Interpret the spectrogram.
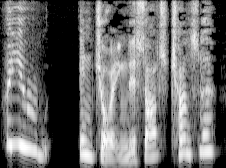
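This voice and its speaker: A man's voice: very high-pitched, wildly swooping pitch, normal speed, mellow, dry recording, pitched above the performer's own voice, full character voice. A man voicing a nervous, dutiful young male academic clerk who stammers and defers.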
